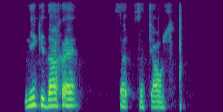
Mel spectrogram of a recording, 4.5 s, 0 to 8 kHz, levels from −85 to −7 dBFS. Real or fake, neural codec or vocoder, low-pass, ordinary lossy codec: real; none; 7.2 kHz; Opus, 32 kbps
